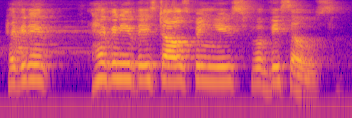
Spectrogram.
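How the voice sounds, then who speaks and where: A man hosting a spooky night vlog, questioning spirits, with nervous, hushed asides between louder questions. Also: sits high, normal speed. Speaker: vlog host leading a Ouija board session. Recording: echoey room with background noise.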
